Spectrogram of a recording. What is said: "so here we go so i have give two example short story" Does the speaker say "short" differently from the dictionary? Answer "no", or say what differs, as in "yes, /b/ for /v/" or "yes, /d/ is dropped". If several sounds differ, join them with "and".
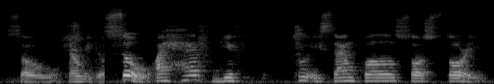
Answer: yes, /s/ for /ʃ/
